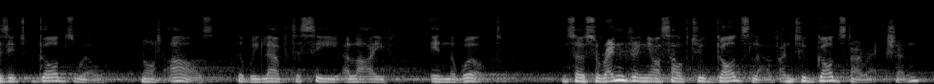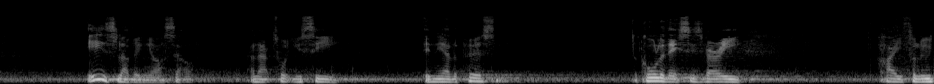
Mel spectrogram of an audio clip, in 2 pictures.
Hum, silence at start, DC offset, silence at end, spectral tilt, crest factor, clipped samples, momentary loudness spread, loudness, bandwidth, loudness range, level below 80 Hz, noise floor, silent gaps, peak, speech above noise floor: none; 0 s; under 0.1%; 0 s; -8 dB/octave; 18 dB; under 0.1%; 21 LU; -26 LUFS; 10 kHz; 7 LU; -76 dBFS; -49 dBFS; none; -8 dBFS; 25 dB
